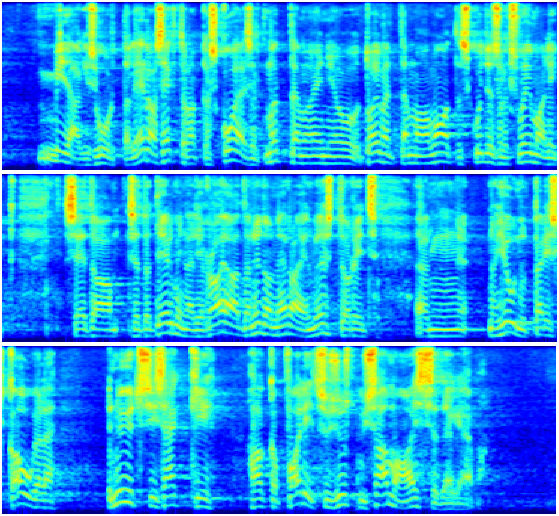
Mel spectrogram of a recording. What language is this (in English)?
Estonian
